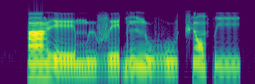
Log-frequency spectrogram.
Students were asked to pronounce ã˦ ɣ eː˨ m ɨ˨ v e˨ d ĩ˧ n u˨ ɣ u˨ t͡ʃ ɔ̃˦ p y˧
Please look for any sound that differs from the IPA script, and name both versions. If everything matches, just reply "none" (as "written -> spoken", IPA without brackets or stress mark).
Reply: y˧ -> i˧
